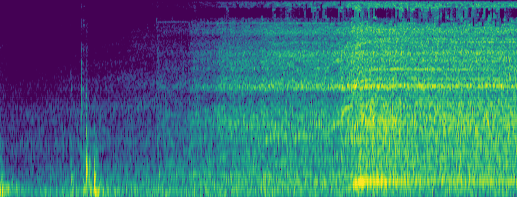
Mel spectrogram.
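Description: A power drill with a dull bit works on a Shelby Dodge Daytona, a few clicks and knocks giving way to a steady motor whine that rises in pitch and holds, fairly close.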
